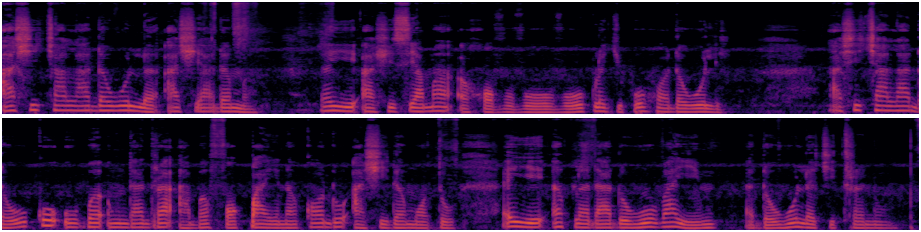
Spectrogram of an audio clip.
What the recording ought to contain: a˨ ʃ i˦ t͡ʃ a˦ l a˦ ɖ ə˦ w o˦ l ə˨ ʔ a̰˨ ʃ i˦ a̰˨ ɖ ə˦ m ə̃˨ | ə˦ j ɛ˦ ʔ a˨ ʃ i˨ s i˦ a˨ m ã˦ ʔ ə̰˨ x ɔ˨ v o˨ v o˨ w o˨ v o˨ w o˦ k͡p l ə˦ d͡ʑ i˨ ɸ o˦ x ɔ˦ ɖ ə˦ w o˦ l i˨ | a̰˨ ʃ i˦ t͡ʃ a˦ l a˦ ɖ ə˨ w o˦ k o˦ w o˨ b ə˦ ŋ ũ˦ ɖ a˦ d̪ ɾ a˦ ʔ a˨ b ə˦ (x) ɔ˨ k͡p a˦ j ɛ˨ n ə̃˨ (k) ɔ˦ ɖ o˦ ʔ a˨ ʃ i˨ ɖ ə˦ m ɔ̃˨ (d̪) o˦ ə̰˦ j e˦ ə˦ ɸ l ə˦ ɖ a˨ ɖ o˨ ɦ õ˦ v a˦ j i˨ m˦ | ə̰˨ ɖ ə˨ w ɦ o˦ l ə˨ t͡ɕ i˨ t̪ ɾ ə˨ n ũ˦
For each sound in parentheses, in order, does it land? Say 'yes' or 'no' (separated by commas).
no, yes, no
